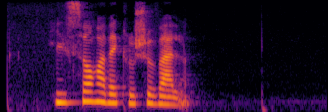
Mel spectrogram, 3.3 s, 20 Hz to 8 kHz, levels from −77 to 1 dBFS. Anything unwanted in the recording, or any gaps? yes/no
no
